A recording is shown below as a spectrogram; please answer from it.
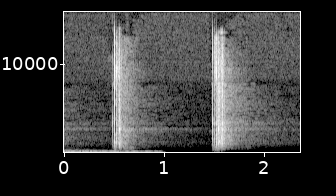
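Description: Trailer sound effects: a faint low rumble dying away in the first second, cut by two short, sharp clicks about a second apart.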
